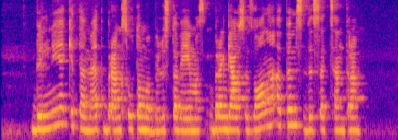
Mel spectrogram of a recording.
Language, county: Lithuanian, Vilnius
